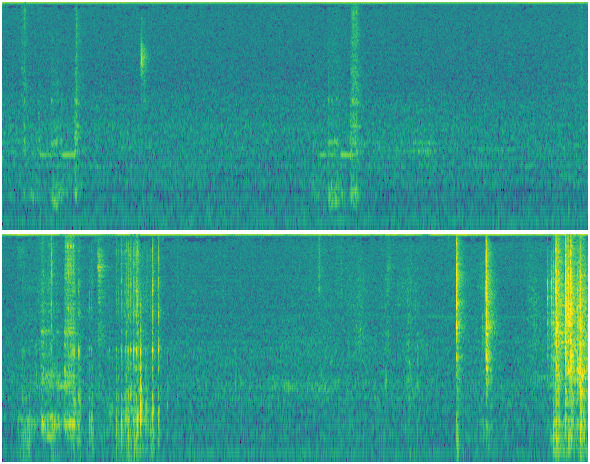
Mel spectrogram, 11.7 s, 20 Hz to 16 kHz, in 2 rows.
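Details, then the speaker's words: Sony RDR-HX750 DVD recorder with 160 GB hard drive, scratched disc inserted: short bursts of whirring and clicking every few seconds as the drive repeatedly seeks, never loads, then ejects; disc read failure. "we'll turn it on and see what it does and that's apparently all it does it just sits there and"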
